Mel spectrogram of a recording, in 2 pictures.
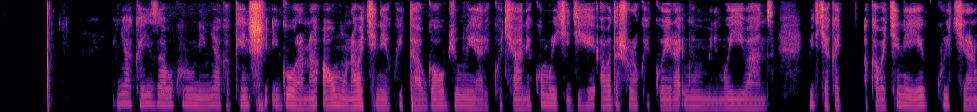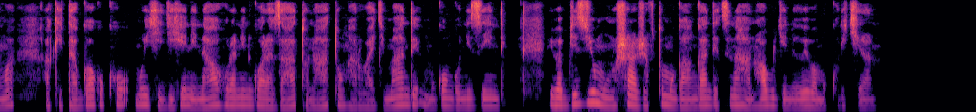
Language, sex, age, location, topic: Kinyarwanda, female, 18-24, Kigali, health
